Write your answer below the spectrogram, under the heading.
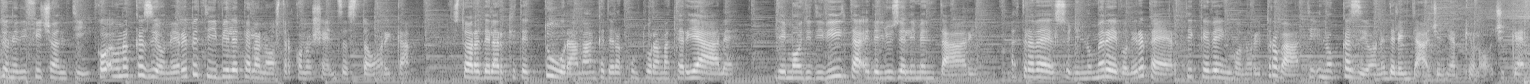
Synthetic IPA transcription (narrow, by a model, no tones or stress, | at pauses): d̪uned̪ifiːt͡ʃoant̪iːkoɛunokːazjoːneirːepet̪iːbileperlanɔst̪ɾakonoʃɛnt̪sast̪ɔːɾika | st̪ɔːɾjad̪elːarkit̪et̪ːuːɾamaaŋk̟ed̪elakult̪uːɾamat̪eɾjaːle | d̪ejmɔːd̪id̪iviːt̪aʔed̪ːeʎːuːzialiment̪aːɾi | at̪ːɾavɛrsoʎinːumeɾeːvoliɾepɛrt̪ikevːɛŋɡonoɾit̪ɾovaːt̪iːnokːazjoːned̪elːeind̪a̰ːd͡ʒiniarkeolɔ̰ːd͡ʒike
